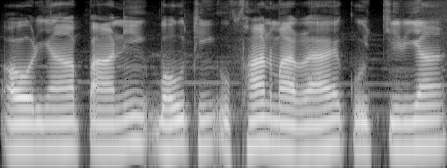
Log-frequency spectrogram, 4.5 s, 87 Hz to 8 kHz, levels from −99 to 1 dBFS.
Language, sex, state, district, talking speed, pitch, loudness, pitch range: Hindi, male, Bihar, Patna, 160 wpm, 150 Hz, -16 LUFS, 145-155 Hz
